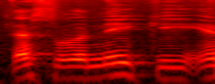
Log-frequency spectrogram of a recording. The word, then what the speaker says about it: Thessaloniki: Rhonda and I were talking about these things, and somebody was mentioning the city of Thessaloniki in Turkey, and that's the Greek pronunciation, Thessaloniki, N-I-K-I at the end, of what we call in English Thessalonica.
